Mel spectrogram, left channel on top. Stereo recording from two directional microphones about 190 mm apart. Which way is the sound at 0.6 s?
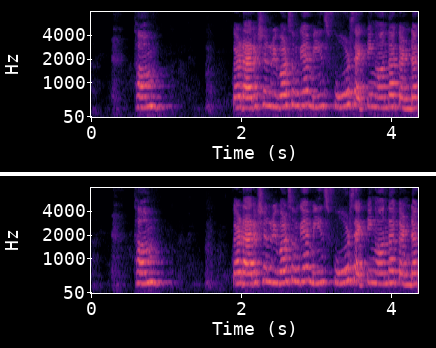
15° right (ahead or behind).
